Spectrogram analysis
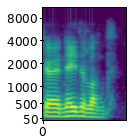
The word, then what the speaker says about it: Nederland: Nederlands. Because I don't say Netherlands. That's the English way. Netherlands. Neth. We as Dutch say it like Nederland. Nederland.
